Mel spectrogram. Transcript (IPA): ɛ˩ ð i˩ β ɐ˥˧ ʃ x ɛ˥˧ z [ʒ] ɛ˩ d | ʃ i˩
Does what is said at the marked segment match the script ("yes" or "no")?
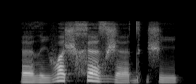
yes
